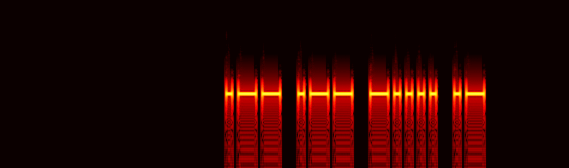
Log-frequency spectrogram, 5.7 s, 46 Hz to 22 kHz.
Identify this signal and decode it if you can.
Morse code, heard as a keyed tone, about 21 wpm, 700 Hz. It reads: WW6A
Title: USA Call Signs - 4 Characters - Repeated 2x - 20wpm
